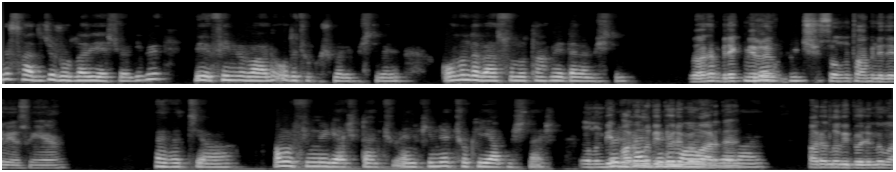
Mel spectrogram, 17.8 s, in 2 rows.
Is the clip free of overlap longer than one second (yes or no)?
no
